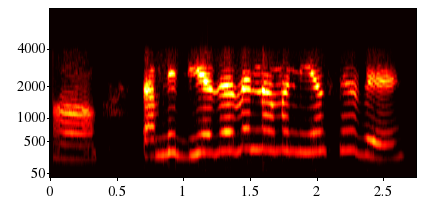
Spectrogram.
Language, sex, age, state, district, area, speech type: Bengali, female, 30-45, West Bengal, Uttar Dinajpur, urban, conversation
